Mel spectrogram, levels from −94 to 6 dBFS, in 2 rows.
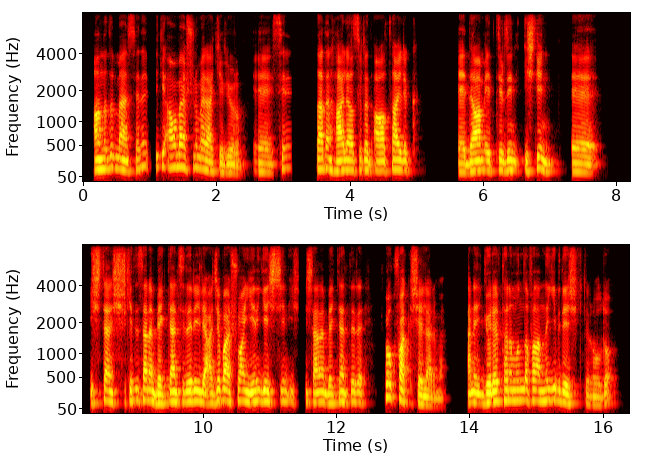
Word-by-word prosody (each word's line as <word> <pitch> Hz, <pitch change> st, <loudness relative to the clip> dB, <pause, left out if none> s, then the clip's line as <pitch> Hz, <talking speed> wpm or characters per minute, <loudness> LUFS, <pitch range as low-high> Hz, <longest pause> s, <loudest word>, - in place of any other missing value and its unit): Anladım, 145 Hz, +4 st, +2 dB
ben, 135 Hz, -3 st, +2 dB
seni, 140 Hz, +9 st, -7 dB
peki 175 Hz, +3 st, -6 dB
ama 160 Hz, +2 st, +1 dB
ben 170 Hz, -1 st, +2 dB
şunu 160 Hz, 0 st, -9 dB
merak 120 Hz, -6 st, -1 dB
ediyorum. 105 Hz, -, -5 dB
Eee, 110 Hz, -2 st, -6 dB
senin 150 Hz, +10 st, -10 dB, 0.4 s
zaten 140 Hz, 0 st, +3 dB
hâlihazırda 130 Hz, +1 st, +2 dB
6 125 Hz, +2 st, +2 dB
aylık, 130 Hz, -2 st, 0 dB, 0.6 s
eee, 110 Hz, -1 st, -1 dB
devam 130 Hz, +1 st, +6 dB
ettirdiğin 125 Hz, 0 st, -2 dB
işin, 115 Hz, -3 st, -3 dB
eee, 110 Hz, -3 st, -2 dB, 0.5 s
işten 130 Hz, +3 st, +1 dB
şirketin 140 Hz, +3 st, -4 dB
senden 145 Hz, -5 st, +3 dB
beklentileriyle 135 Hz, +3 st, +3 dB
acaba 150 Hz, +4 st, +3 dB
şu 150 Hz, +3 st, -1 dB
an -, -, +1 dB
yeni 135 Hz, +2 st, +3 dB
geçtiğin 140 Hz, 0 st, 0 dB
iş 130 Hz, -1 st, -12 dB
iş 125 Hz, -, -6 dB
senden 130 Hz, -1 st, +1 dB
beklentileri 130 Hz, +2 st, -2 dB, 0.3 s
çok 195 Hz, 0 st, +3 dB
farklı 155 Hz, -5 st, +4 dB
şeyler 100 Hz, -6 st, 0 dB
mi? 85 Hz, 0 st, -13 dB, 0.3 s
Hani 120 Hz, -1 st, +2 dB
görev 135 Hz, +3 st, +4 dB
tanımında 150 Hz, 0 st, 0 dB
falan 145 Hz, -1 st, +3 dB
ne 150 Hz, -, -1 dB
gibi 155 Hz, -2 st, -1 dB
değişiklikler 115 Hz, -2 st, -2 dB
oldu? 100 Hz, +5 st, -7 dB
130 Hz, 165 wpm, -24 LUFS, 120-145 Hz, 0.6 s, devam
